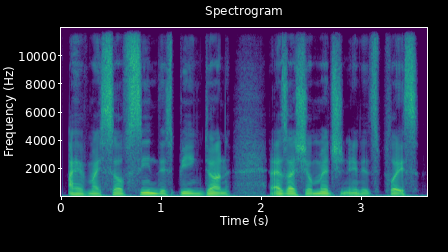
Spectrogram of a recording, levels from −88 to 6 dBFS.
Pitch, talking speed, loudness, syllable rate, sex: 95 Hz, 230 wpm, -19 LUFS, 5.5 syllables/s, male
